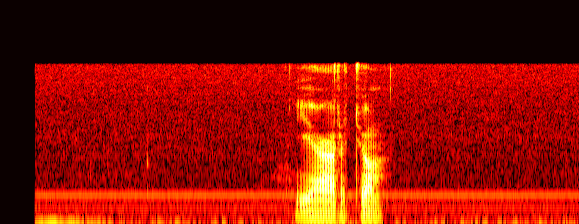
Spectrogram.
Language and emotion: Russian, neutral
